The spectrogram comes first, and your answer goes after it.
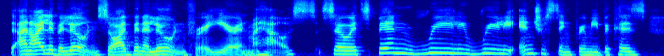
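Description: A woman with a London accent talks at a moderate pace and a medium pitch. Her intonation is lively, and the background is quiet. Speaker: journalist and author. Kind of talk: casual interview.

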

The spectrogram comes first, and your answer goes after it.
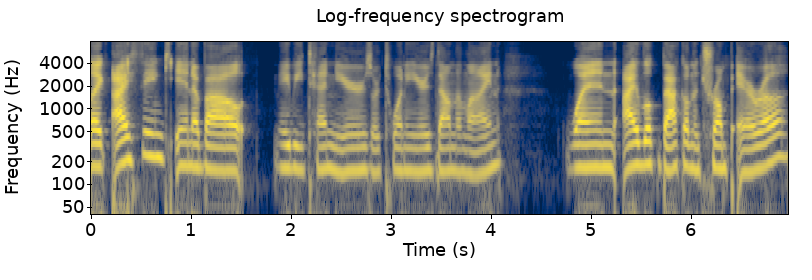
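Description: In a very clean recording with a silent background, a woman uses a normal speaking voice, fairly low in pitch, at a fairly slow pace with fairly even intonation. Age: 20s. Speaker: conservative podcast host. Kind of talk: casual chat.

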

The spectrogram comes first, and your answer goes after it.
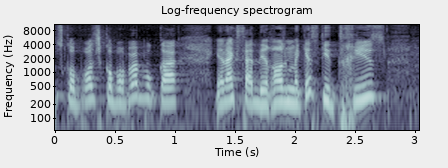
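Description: The tone is bright and sharp. The voice is raised and projected. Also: woman. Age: young. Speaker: influencer and podcaster. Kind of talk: casual interview.

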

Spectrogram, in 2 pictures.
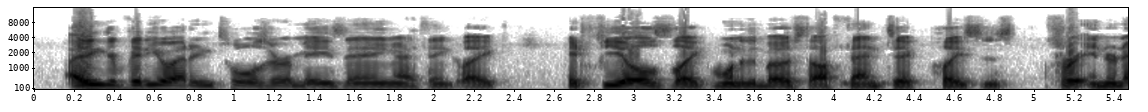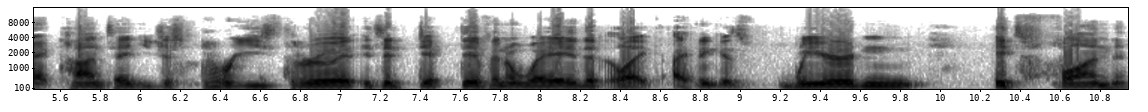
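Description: A man talks at a fairly quick pace in an enthusiastic tone, his pitch medium. The sound is dry and close with no echo. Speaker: tech entrepreneur. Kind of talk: casual chat.

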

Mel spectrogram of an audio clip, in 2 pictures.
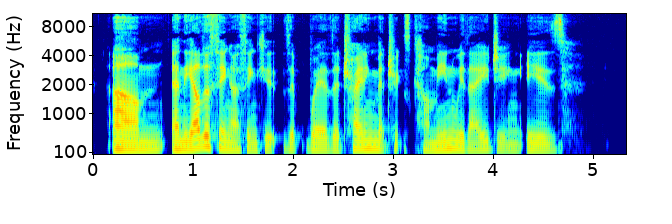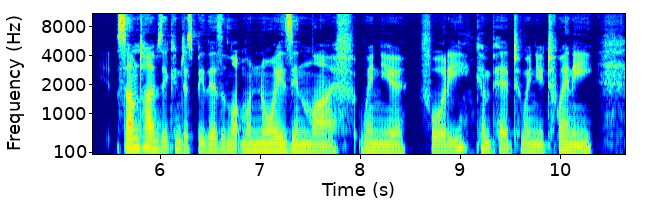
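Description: A woman with an Australian accent speaks in a very deep, low voice with ordinary pitch variation, recorded very cleanly against a silent background with a dry, close sound and no echo. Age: 40s. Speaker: climbing dietitian and co-host. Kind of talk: casual chat.

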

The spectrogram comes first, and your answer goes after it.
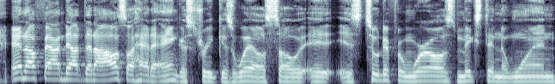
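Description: At a moderate pace, the speaker talks with an American accent on a very clean recording with a silent background. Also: man. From Oklahoma, Midwest City. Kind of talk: interview testimony. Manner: many fillers and hesitations.

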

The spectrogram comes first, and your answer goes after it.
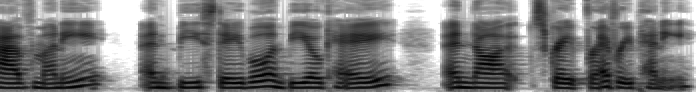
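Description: An ordinary speaking voice with fairly even intonation on a very clean recording with a silent background. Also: woman. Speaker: podcast host. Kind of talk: casual interview chat.

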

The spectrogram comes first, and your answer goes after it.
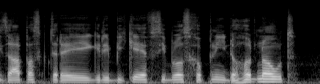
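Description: A man with a fairly low pitch. He has an ordinary speaking voice. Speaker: MMA podcast co-host. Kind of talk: casual chat.

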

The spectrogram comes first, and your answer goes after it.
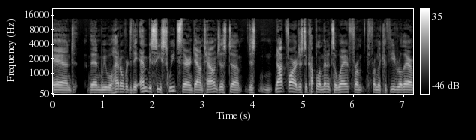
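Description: A man speaks at a fairly quick pace with hardly any pauses, his medium-pitched voice dark and mellow in tone. The sound is dry and close with no echo, and his intonation stays fairly even. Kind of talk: radio show hosting, conversational. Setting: radio studio. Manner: warm, measured, formal.

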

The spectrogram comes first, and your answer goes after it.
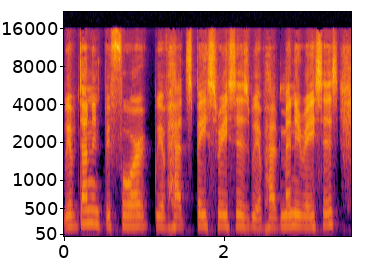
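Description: A woman speaks with a Swedish accent. The recording is very clean, with a silent background. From Sweden, Stockholm. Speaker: marketing executive in geothermal finance. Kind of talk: interview conversation. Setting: conference venue.

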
